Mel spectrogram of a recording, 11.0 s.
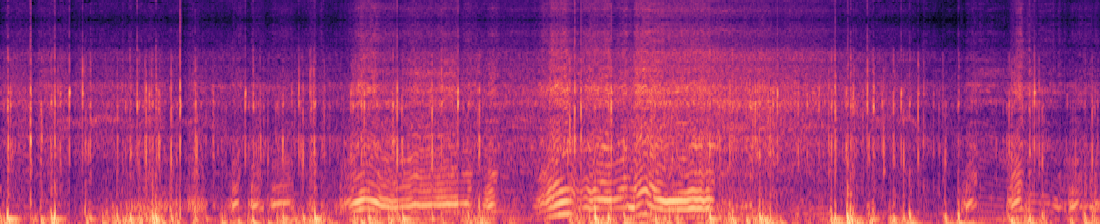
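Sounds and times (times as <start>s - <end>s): motocross engine revving: 0.0s - 11.0s.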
